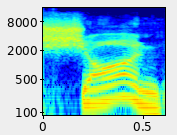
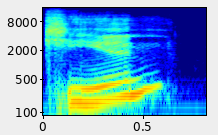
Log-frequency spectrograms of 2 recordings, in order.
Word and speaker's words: Cian: C-I-A-N. How would you pronounce that? – C-I-Cain? – Yeah, I would go with Sean because it looks, it's actually pronounced Kian.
